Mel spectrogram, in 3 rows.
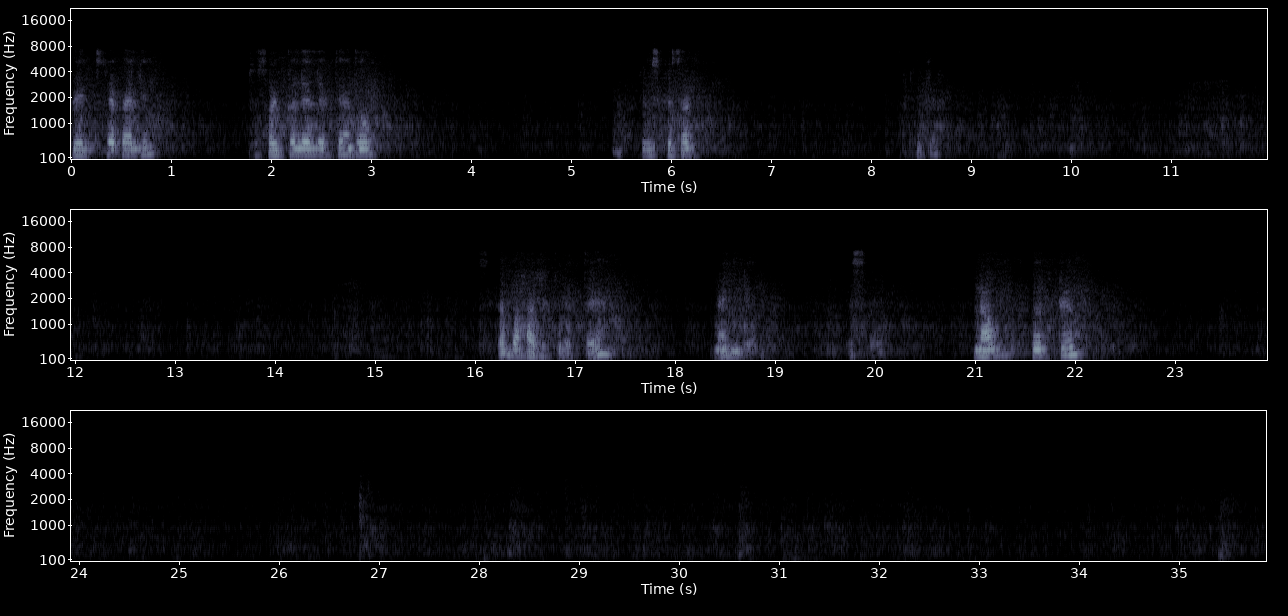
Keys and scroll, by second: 13.0 Escape, 17.8 typing, 18.3 Return, 19.1 Escape, 28.6 Escape.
